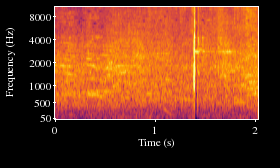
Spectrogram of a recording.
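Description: Steady stadium crowd noise, then, about one and a half seconds in, one sharp crack of a metal baseball bat squarely hitting a pitched ball.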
